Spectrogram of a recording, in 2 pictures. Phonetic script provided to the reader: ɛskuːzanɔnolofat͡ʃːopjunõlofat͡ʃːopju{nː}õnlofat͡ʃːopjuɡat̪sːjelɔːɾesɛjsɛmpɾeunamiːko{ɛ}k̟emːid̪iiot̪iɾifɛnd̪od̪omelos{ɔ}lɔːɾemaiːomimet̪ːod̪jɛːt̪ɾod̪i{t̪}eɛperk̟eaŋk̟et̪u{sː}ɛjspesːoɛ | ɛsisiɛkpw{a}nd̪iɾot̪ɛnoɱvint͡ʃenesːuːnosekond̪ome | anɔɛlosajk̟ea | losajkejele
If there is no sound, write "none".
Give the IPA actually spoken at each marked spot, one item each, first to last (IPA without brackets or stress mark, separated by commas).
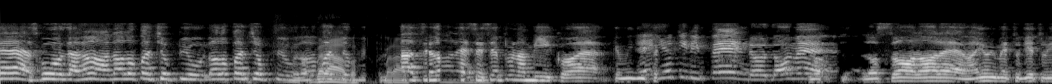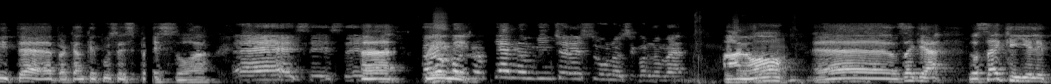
n, ɛ, ɔ, t̪, s, i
